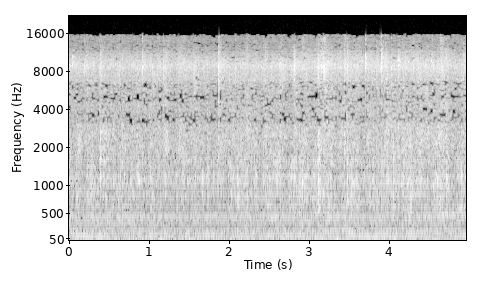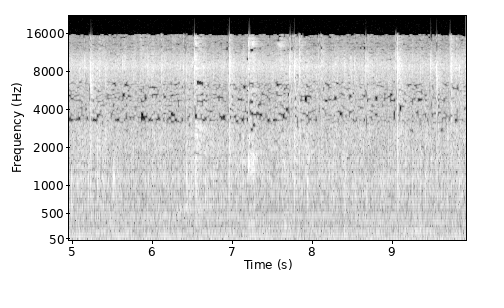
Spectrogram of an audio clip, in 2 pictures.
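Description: Potato-and-poha batter pancake sizzling in oil on a hot flat griddle (tawa) over a low-to-medium flame, a steady frying hiss. A few light clicks of a metal spoon on the pan, mostly in the second half.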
